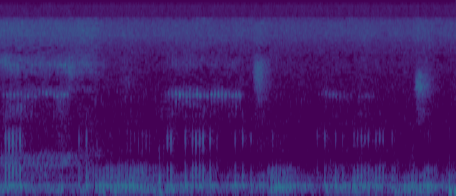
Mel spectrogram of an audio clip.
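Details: Cat purring softly up close, a quiet continuous low throbbing rumble with faint rustling in the background.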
